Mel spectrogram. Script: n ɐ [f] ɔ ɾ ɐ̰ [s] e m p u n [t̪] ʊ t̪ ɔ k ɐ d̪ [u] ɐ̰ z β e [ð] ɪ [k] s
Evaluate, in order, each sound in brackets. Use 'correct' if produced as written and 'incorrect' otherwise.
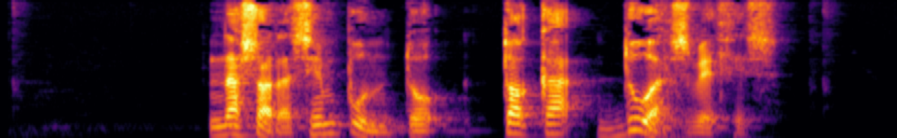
incorrect, correct, correct, correct, incorrect, incorrect

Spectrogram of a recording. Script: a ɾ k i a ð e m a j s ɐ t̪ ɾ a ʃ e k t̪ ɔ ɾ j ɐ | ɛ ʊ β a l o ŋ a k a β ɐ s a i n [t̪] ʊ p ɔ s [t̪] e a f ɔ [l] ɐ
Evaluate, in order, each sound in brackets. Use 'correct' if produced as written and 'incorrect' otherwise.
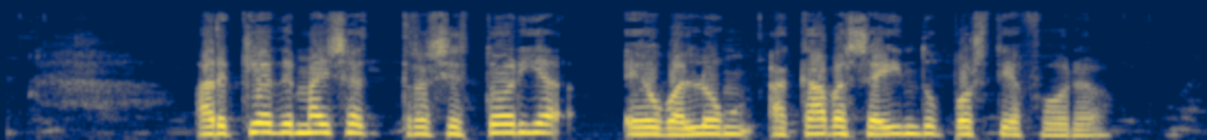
incorrect, correct, incorrect

